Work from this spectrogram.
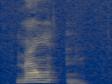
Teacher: So the T that is at the end of the word, we don't pronounce it.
